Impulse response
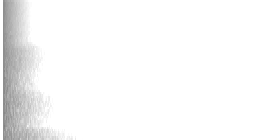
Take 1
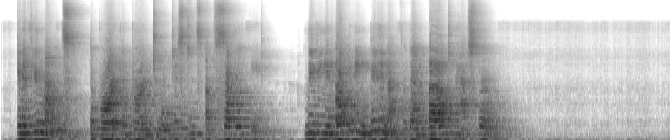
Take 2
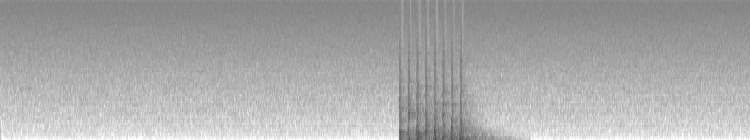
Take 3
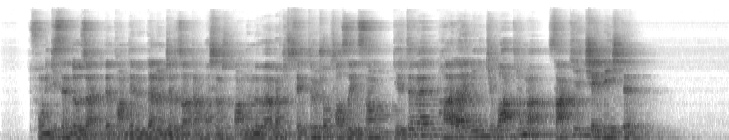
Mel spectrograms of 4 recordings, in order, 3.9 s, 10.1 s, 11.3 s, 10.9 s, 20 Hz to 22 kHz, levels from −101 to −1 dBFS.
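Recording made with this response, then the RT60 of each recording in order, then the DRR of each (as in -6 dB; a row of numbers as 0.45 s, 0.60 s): 1; 1.0 s, 1.0 s, 1.0 s; -3.0 dB, 3.5 dB, -11.0 dB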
